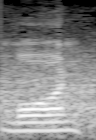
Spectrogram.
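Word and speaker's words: Morné: time just a single pronouncing his uh first name wrong it's morning as in Lobster Monet rather than more and Alby is proving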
